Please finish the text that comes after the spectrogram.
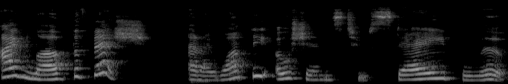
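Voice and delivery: slow, expressive storybook read-aloud; reading to children. Acted. Teacher reading a picture book to children, expressive read-aloud. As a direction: read it warmly to a class of little kids.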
